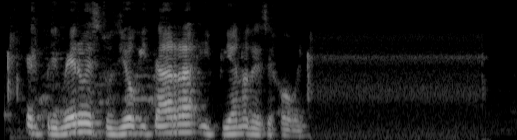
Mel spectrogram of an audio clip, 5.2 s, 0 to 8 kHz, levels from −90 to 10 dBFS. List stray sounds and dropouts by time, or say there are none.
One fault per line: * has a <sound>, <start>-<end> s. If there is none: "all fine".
all fine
